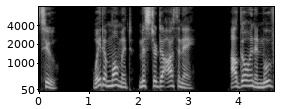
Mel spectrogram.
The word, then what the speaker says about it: d'Arthenay: d'Arthenay, footnote, pronounced d'Arthenay, is this you?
